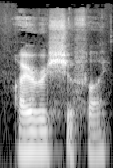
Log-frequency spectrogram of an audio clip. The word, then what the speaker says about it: Irishify: How do you pronounce that? Irishify or Irishify? – Irishify. – Irishify, isn't it?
